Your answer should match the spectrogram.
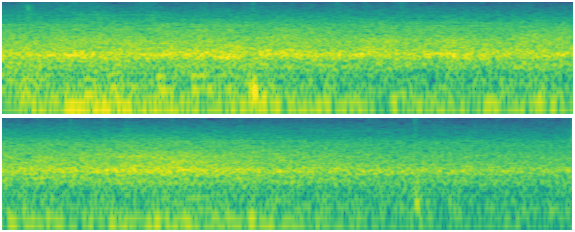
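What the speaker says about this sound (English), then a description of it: "this crowd is buzzing after that last score" A football stadium crowd keeps up a loud, steady roar and murmur after a touchdown, a dense wash of voices that fades slightly toward the end.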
